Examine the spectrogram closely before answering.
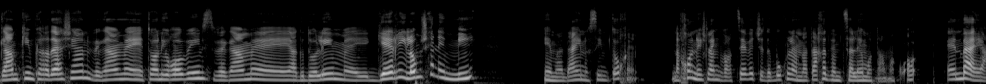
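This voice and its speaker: Fairly quick pace and ordinary pitch variation, a normal speaking voice. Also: woman, fairly high pitch for a woman. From Israel, Eilat. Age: 20s. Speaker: social media content coach. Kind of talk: casual interview.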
